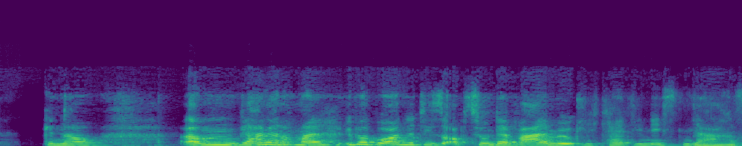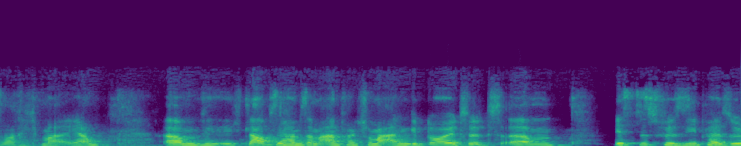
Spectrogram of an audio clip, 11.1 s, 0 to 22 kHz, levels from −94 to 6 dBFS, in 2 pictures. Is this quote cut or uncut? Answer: uncut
